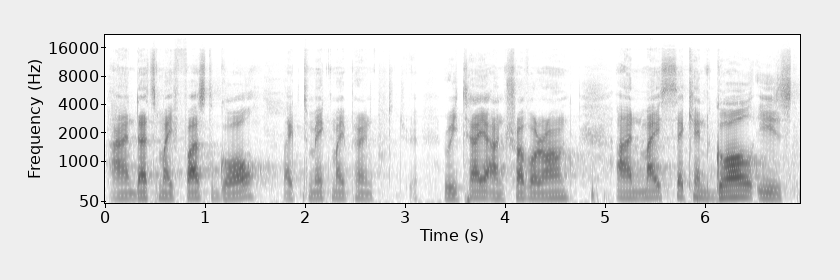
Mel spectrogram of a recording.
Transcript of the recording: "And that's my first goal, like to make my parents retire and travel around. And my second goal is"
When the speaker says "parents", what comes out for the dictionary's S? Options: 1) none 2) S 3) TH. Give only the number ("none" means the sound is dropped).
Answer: 1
